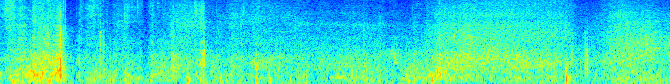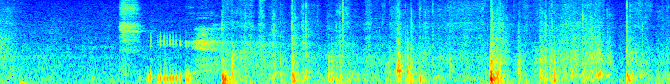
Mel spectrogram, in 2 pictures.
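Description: Rustling and handling noise as a handheld camera is moved about, with scattered light knocks and clicks.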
